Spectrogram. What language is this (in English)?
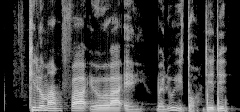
Yoruba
